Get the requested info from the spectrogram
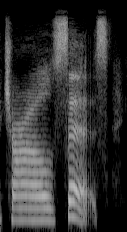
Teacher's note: Charles is one syllable but we say Charles says you have to add another syllable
